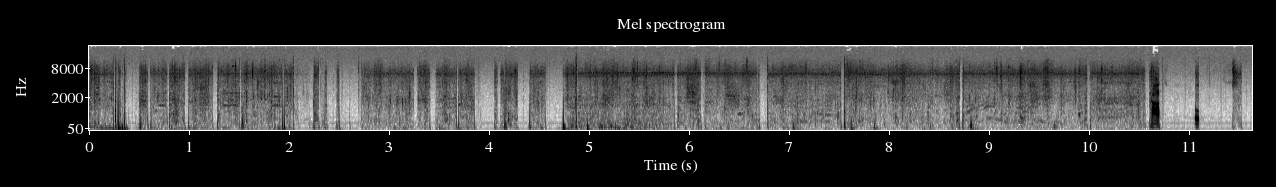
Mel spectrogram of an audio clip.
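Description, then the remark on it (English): Light rain patters steadily, with scattered irregular drops ticking and tapping over a soft continuous hiss, a few sharper taps standing out near the end. “Wasn't much of a rain.”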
